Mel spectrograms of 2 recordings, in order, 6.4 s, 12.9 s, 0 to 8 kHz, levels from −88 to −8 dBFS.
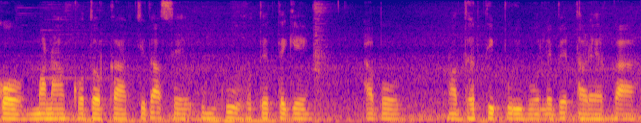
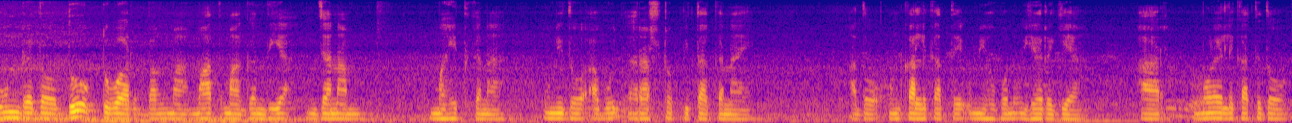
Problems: background sounds at intervals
